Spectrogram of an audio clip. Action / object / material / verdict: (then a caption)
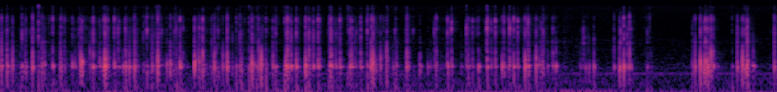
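tap / plastic squeeze tube / plastic / none. An orange plastic squeeze tube lying on a fur rug is fast-tapped with fingertips and nails. Dense, quick, dry clicks with a hollow mid-pitched tone run steadily over a faint low hum, with a few slightly louder taps near the end.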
